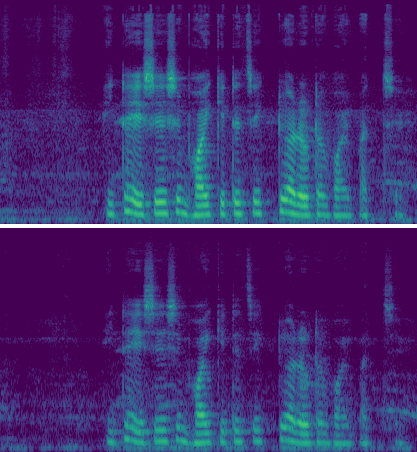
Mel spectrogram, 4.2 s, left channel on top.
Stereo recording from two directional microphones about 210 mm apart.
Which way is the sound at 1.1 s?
35° left (ahead or behind).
